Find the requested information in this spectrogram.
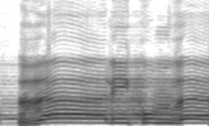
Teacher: makhrajul dza lembut keluar ujung lidah sedikit panjang 2 harakah mad asli.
